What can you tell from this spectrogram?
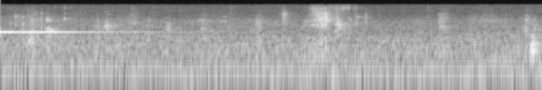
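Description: Close-miked eating sounds: small wet mouth clicks and chewing, with a slurp from a small bowl about three seconds in. At the start, the tail of a bell-like ding fades out over the first two seconds.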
